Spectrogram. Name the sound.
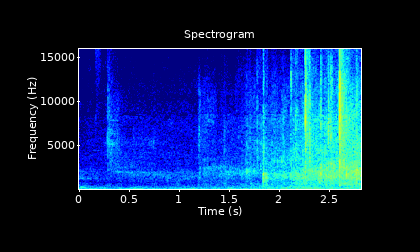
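concert audience applause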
